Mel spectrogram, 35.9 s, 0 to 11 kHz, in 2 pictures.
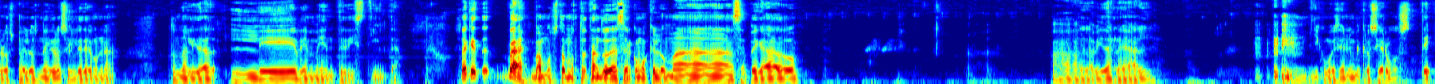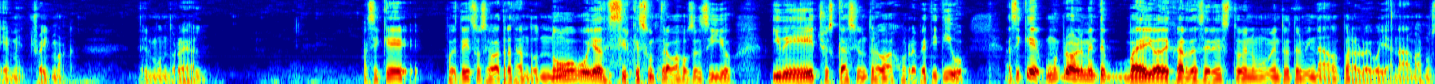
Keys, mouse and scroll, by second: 3.5 middle click, 4.3 middle click, 5.3-22.5 drag, 22.6-28.2 drag, 28.3 middle click, 29.2-33.7 drag.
